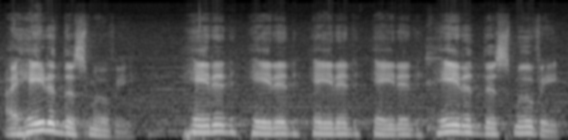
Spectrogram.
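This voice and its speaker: A man's voice: medium pitch, expressive, takes it slowly, a little hiss or hum. A man giving an emphatic, exasperated dramatic reading of a written review. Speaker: guest reader on a charity livestream.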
